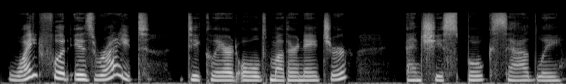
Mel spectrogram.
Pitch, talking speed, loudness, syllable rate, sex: 220 Hz, 115 wpm, -18 LUFS, 4.2 syllables/s, female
